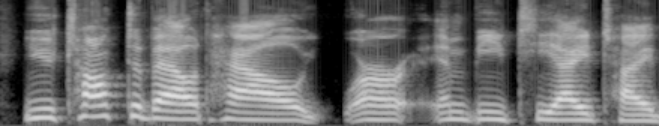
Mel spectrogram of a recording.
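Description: A woman with a Taiwanese accent makes very wide pitch swings. The recording is very clean, dry and close, with no echo and a silent background. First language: Mandarin. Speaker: podcast host, MBTI content creator. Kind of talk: interview.

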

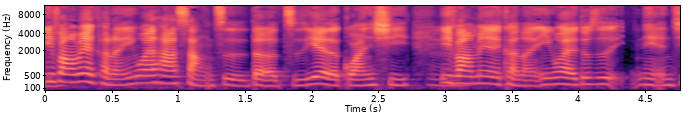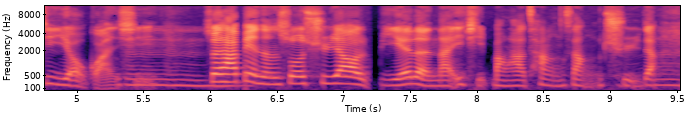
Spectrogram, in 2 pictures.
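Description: Over noticeable background noise, a woman speaks at a fairly quick pace in a medium pitch with ordinary pitch variation. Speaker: podcast host. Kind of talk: casual chat.

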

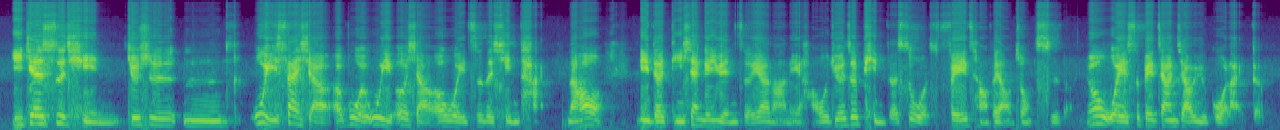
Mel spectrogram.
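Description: Over noticeable background noise, a woman with a fairly low pitch speaks at a moderate pace, her loudness swinging widely. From China, Sichuan (Luzhou). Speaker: food business owner. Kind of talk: interview.

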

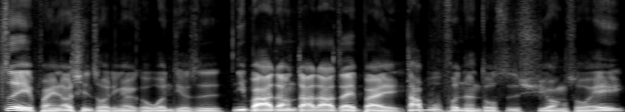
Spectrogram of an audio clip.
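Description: A man speaks at a very fast pace in a Taiwanese accent, with ordinary pitch variation. The recording is very clean, and the background is silent. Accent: Taiwanese Mandarin. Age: 40s. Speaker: podcast host and investor. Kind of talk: casual monologue.

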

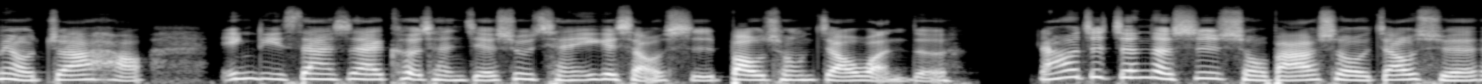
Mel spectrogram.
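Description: In a very clean recording with a silent background, a woman with a Taiwanese accent speaks at a fairly high pitch with ordinary pitch variation. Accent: Taiwanese Mandarin. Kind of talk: solo podcast monologue. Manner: casual, chatty.

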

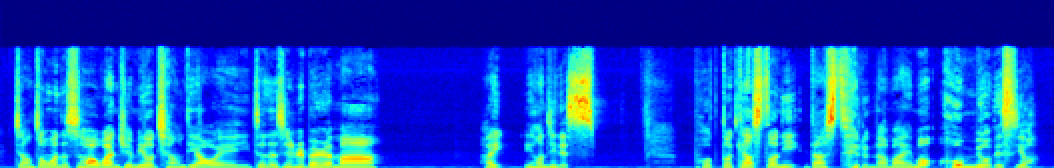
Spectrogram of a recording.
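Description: A woman at a fairly slow pace and medium pitch, with very wide pitch swings, on a very clean recording with a silent background. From Japan. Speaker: Japanese language teacher podcaster. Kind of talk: bilingual teaching podcast. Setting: home recording.

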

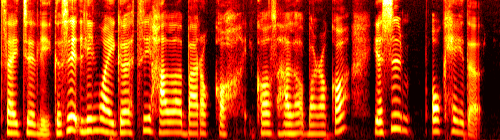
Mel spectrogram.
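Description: The woman's intonation stays fairly even as she talks. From Malaysia, Kuala Lumpur. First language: Malay (speaking Chinese). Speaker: restaurant owner. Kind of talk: interview. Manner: halting, hesitant.

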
